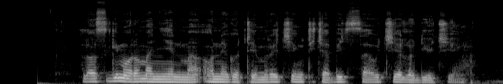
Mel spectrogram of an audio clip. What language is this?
Luo (Kenya and Tanzania)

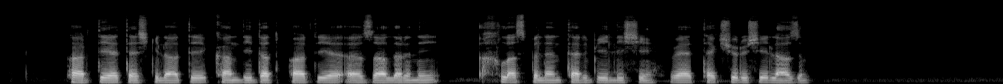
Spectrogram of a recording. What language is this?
Uyghur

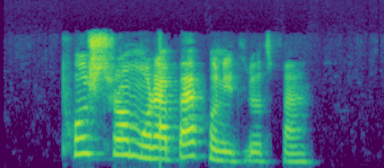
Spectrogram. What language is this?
Persian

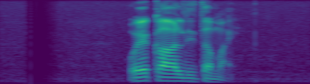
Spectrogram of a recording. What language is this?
Sinhala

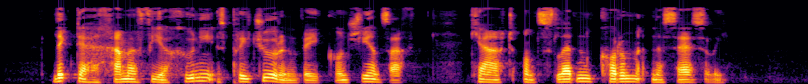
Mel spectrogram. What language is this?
Manx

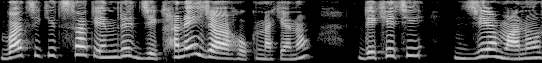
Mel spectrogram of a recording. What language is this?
Bangla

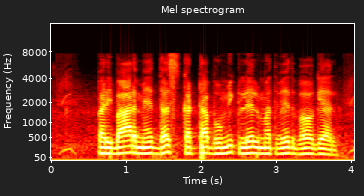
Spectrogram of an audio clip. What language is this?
Maithili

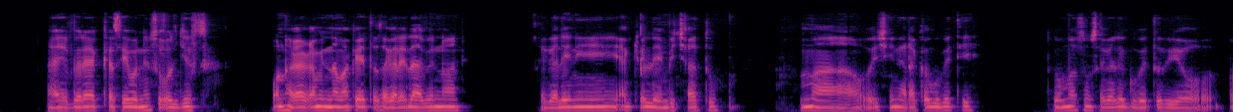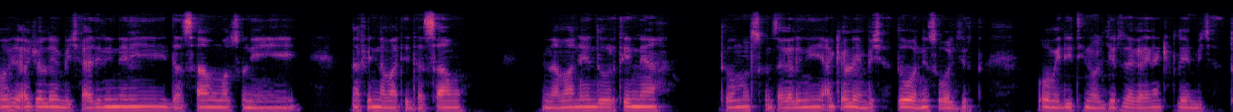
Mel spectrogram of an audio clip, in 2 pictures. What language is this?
Orma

